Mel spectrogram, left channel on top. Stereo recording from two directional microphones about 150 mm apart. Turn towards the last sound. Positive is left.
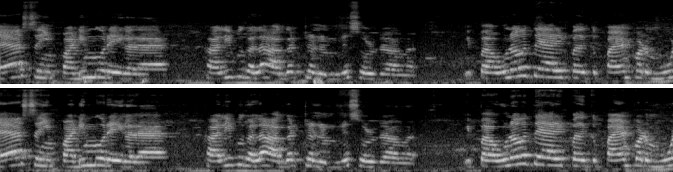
turn(degrees=15)  # may be behind; listen again after turning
